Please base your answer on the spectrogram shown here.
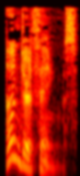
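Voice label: "underthings", British English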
